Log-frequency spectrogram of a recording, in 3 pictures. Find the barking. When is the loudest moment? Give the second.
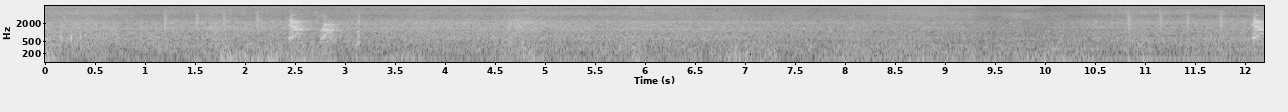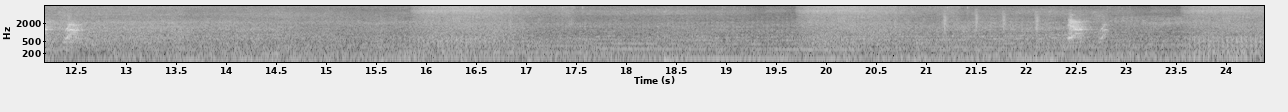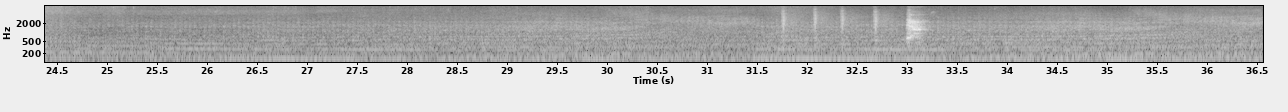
33 s.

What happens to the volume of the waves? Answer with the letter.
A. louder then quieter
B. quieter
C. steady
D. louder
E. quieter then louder
B.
